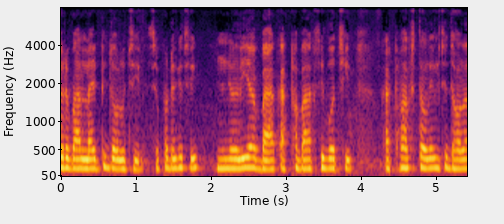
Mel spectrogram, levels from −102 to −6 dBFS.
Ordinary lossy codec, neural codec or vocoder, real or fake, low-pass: none; codec, 16 kHz, 2 kbps, FunCodec, trained on LibriTTS, 25 frames a second; fake; none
